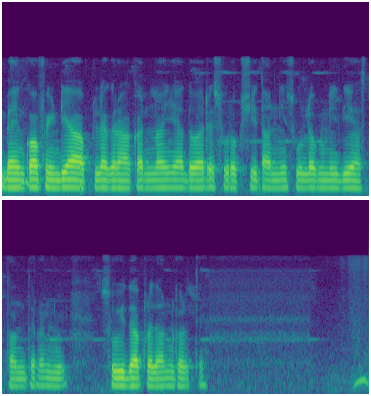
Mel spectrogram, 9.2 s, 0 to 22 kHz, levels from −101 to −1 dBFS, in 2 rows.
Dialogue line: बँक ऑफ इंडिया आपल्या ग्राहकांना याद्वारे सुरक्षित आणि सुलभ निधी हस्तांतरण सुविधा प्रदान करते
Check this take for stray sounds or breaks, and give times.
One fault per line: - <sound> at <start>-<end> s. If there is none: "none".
none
